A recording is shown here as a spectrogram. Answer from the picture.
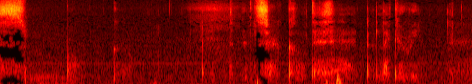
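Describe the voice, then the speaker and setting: Someone whispers in a relaxed tone over noticeable background noise. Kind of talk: ASMR poetry reading, softly spoken. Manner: soft-spoken, relaxed.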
